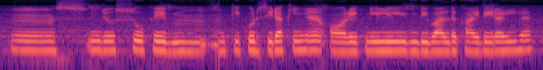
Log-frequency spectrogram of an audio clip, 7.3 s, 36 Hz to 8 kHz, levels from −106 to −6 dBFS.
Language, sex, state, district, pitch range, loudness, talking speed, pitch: Hindi, female, Uttar Pradesh, Etah, 160-170 Hz, -37 LUFS, 130 wpm, 165 Hz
